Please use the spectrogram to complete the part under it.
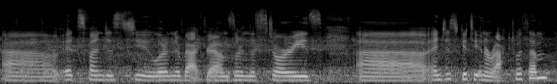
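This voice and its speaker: A young woman auctioneer speaking in an interview and breaking into rapid auctioneer patter. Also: mid-range voice, steady tone, gravelly. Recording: busy sale crowd behind.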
